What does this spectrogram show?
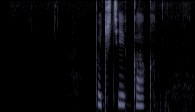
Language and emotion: Russian, neutral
